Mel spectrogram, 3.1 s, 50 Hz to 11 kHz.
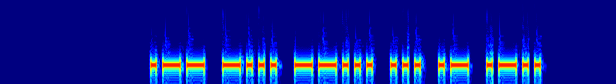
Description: Morse code, heard as a keyed tone, about 38 wpm, 700 Hz. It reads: WB7SAL
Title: USA Call Signs - 6 Characters - 3x Character Spacing - 40wpm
